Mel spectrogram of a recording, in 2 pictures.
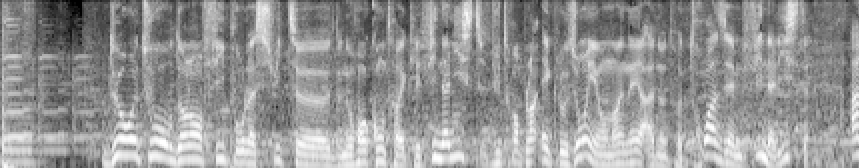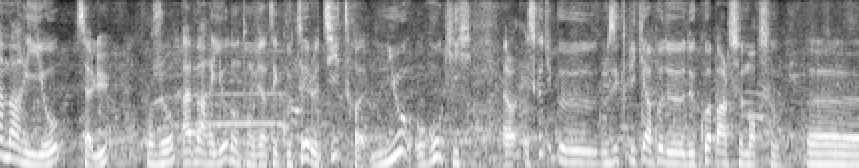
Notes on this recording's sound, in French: En direct du barouf pour la finale du tremplin éclosion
